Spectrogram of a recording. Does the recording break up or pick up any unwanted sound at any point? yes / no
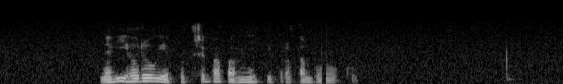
no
